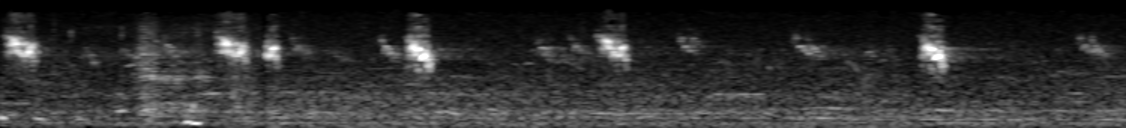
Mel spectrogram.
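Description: A small songbird chirping repeatedly: short, sharp, high chirps that drop in pitch, about one a second, the loudest near the middle and the latest a little past the middle.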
